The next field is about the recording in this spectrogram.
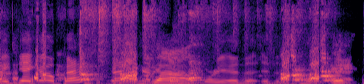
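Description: A dog lets out a rapid string of loud barks and high, whiny yips, several bursts packed into a few seconds with hardly a pause.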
